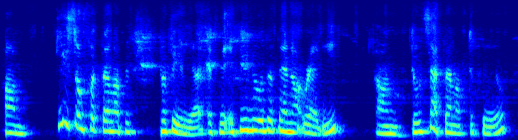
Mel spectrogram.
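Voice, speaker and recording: A Trinidadian woman moderating a webinar panel, speaking warmly but firmly in quick bursts. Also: medium pitch, animated, a little hiss or hum, rough recording. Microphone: video call.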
